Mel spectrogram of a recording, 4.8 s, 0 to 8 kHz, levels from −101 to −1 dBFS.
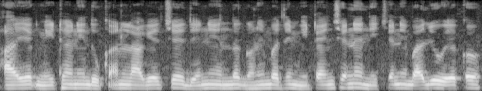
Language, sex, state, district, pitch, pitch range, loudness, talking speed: Gujarati, male, Gujarat, Gandhinagar, 115 Hz, 105-120 Hz, -17 LUFS, 200 wpm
